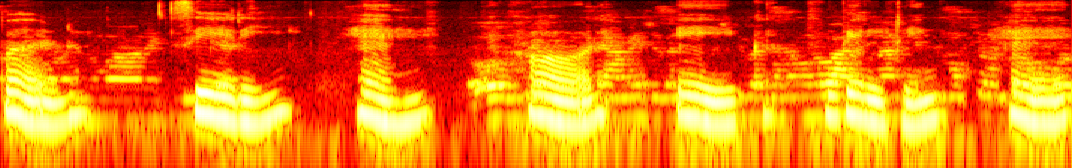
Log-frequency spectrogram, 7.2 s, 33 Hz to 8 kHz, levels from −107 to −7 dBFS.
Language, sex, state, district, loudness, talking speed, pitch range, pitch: Hindi, female, Bihar, Katihar, -16 LUFS, 60 wpm, 150-180 Hz, 165 Hz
